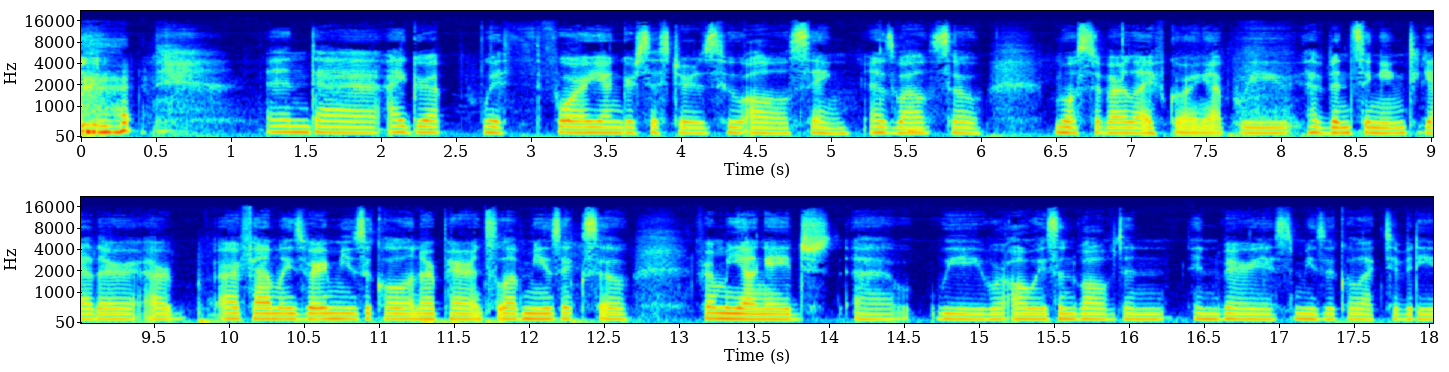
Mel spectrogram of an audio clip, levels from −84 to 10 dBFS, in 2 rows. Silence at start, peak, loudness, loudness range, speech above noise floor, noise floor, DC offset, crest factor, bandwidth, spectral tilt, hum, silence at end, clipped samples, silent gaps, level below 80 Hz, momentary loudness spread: 0 s; 0 dBFS; -18 LUFS; 3 LU; 21 dB; -39 dBFS; under 0.1%; 18 dB; 16 kHz; -5.5 dB/octave; none; 0 s; under 0.1%; none; -44 dBFS; 9 LU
